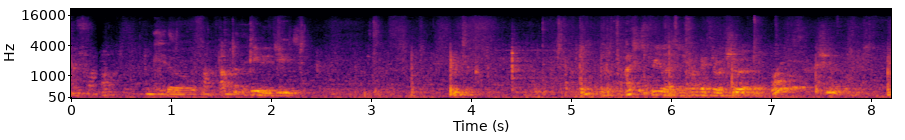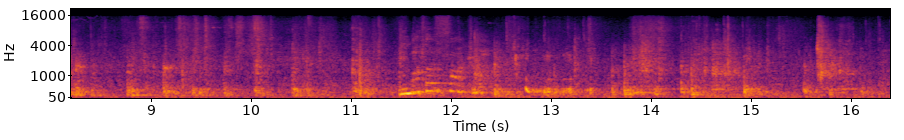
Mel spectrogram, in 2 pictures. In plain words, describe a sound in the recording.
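A young man talks quietly nearby.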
